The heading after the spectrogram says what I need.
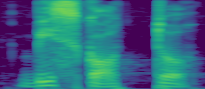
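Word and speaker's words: biscotto: So if you're only eating one for whatever the heck reason, then you would say biscato.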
